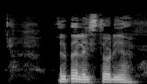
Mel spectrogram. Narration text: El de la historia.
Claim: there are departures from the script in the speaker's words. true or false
false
